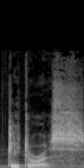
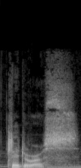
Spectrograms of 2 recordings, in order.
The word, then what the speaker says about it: clitoris: Clitoris. In American English, however, this is usually said as clitoris. Clitoris in American English versus clitoris in British English.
